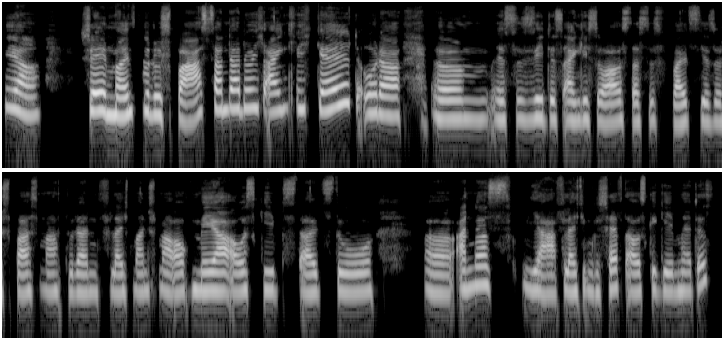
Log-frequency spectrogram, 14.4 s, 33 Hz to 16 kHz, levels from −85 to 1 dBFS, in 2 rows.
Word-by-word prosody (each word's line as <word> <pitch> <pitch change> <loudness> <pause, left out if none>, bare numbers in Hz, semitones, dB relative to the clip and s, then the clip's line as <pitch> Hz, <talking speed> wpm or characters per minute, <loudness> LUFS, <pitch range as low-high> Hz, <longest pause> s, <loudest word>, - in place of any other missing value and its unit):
Ja, 255 -6 +3 0.4
schön. 275 -3 +7
Meinst 230 +3 +5
du, 270 - +1
du 240 0 +4
sparst 225 +7 +3
dann 285 0 +5
dadurch 305 0 +3
eigentlich 290 +2 0
Geld? 315 +7 +4
Oder, 240 -2 +4 0.3
ähm, 205 -1 0
es 195 -1 -3
sieht 205 0 -3
es 200 - -2
eigentlich 195 -1 -1
so 190 - -2
aus, 180 +2 +1
dass 180 0 -5
es, 190 - -11
weil's 175 +2 -1
dir 190 -2 -4
so 185 -1 -6
Spaß 180 +1 -3
macht, 185 -2 -7
du 180 - -7
dann 180 0 -3
vielleicht 175 +1 -7
manchmal 185 0 -3
auch 180 +2 -1
mehr 190 -1 +2
ausgibst, 190 0 -5
als 175 +1 -3
du, 185 0 -2 0.5
äh, 200 - -8 0.3
anders, 225 +2 -1
ja, 195 -6 -1
vielleicht 185 0 -3
im 185 - -8
Geschäft 200 +4 -3
ausgegeben 185 0 -3
hättest? 230 +9 -5
195 Hz, 175 wpm, -23 LUFS, 185-235 Hz, 0.5 s, schön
